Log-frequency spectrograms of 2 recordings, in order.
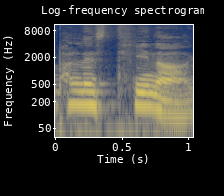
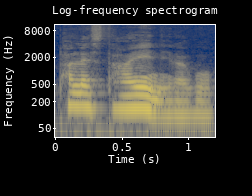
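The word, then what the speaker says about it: Palestina: 자, 팔레스타인, 라틴 발음으로는 팔레스티나, 성서적으로는 팔레스티나라고 발음하는 것이 더 자연스러운데, 현대에서는 팔레스타인이라고 발음을 합니다.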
